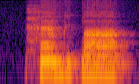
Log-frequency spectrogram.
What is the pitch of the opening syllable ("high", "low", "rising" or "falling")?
high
